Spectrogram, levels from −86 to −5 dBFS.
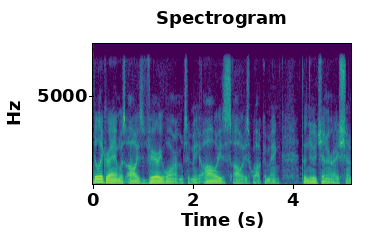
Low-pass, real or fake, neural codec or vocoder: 7.2 kHz; real; none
